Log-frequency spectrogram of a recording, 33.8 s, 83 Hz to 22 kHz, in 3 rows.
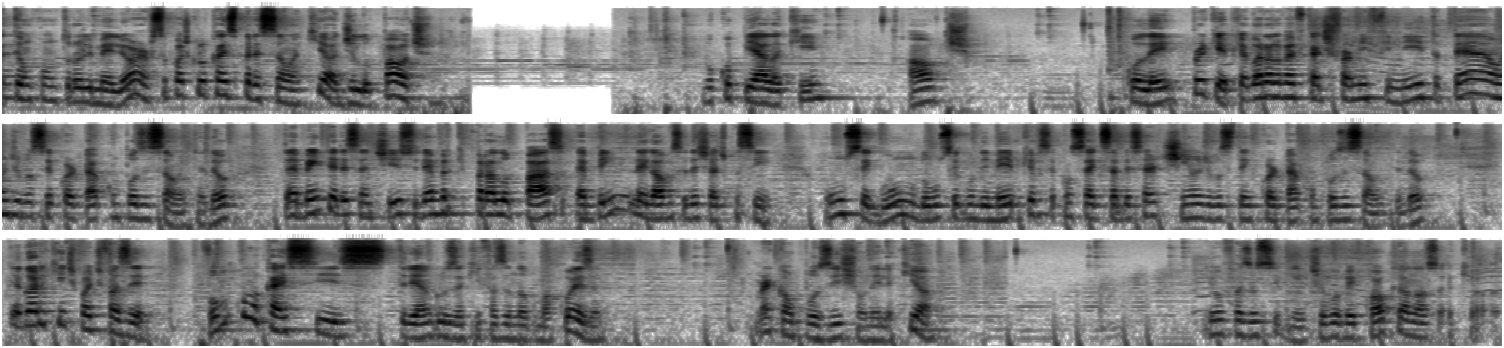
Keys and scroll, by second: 4.9 ctrl+a, 4.9 ctrl+c, 4.9 typing, 7.0 ctrl+v, 8.3 0, 23.3 0, 24.2 v, 26.9 p, 30.6 p.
